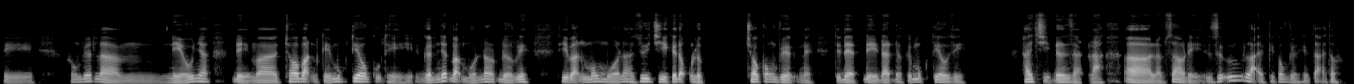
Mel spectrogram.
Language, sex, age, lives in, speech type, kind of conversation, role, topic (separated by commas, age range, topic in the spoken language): Vietnamese, male, 20-24, Japan, conversation, advice, advisor, Làm sao tôi có thể duy trì động lực hằng ngày khi thường xuyên mất tập trung?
